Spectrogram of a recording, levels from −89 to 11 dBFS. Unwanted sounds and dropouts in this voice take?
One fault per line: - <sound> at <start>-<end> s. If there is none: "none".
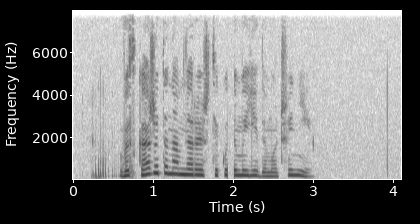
- dropout at 1.9-2.0 s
